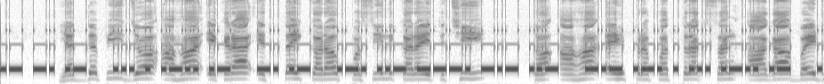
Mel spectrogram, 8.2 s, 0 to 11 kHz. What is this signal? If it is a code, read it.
Morse code (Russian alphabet), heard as a keyed tone, machine-sent, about 30 wpm, 610 Hz, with speech in Maithili. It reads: … СЕЛА НА РУЧКУ КРЕСЛА …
